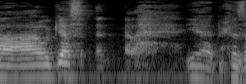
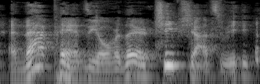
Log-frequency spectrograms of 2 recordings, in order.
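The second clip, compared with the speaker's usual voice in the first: hammed-up hockey player, louder and laughing; a fan acts out a player's angry line for his co-host, laughing and louder; movie player voice; 4 semitones higher, 7 dB louder than usual. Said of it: "I think I can do this whole movie".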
